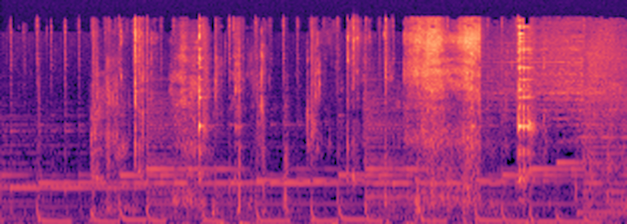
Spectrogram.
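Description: Soft background music with sustained tones and a low, pulsing beat, under light clinks and taps of dishes and utensils on a table. A short noisy burst comes about four seconds in, and a sharp click just after five seconds.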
